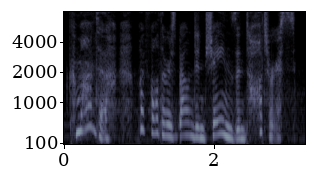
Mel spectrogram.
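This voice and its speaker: A woman's voice: high voice, big pitch swings, moderate pace, husky, soft background music, full character voice. A woman voicing an earnest young witch princess who speaks formally and politely to her elders.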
